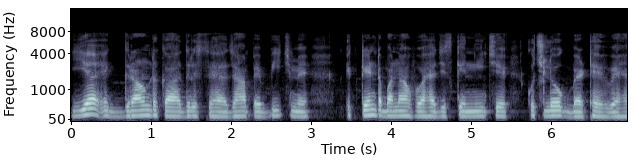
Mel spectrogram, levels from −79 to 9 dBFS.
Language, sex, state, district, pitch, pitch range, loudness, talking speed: Hindi, male, Jharkhand, Ranchi, 115 Hz, 110-125 Hz, -18 LUFS, 190 wpm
